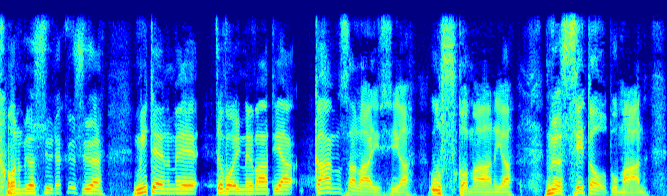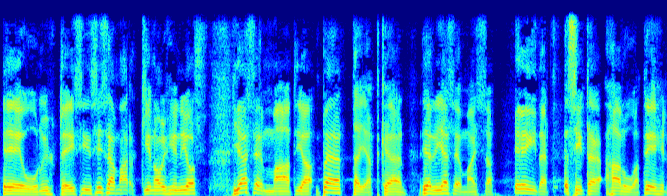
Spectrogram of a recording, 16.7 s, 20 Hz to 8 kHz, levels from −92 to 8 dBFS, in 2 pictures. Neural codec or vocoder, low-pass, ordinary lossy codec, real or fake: codec, 16 kHz in and 24 kHz out, 2.2 kbps, FireRedTTS-2 codec; 7.2 kHz; none; fake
